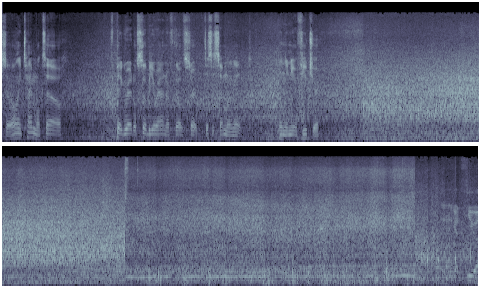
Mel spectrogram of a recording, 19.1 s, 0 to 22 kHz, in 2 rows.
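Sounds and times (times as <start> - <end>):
wind on microphone: 11.7 - 19.0.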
